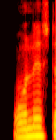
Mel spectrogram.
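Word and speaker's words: honest: অনেস্ট আছে। এই silent থাকছে সেজন্য কি বুঝবে? এন্ড বসে যাবে।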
